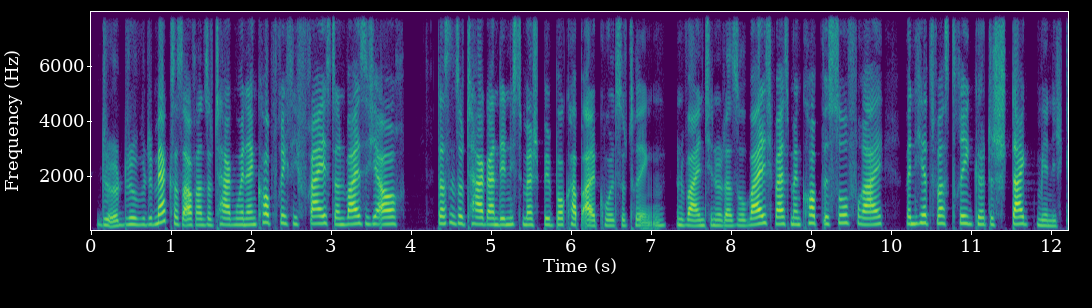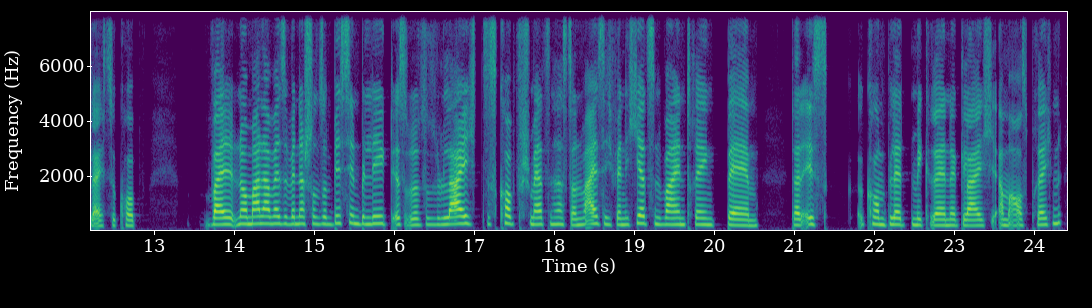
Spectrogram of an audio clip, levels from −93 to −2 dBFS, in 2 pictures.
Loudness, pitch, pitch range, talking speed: -20 LUFS, 240 Hz, 225-260 Hz, 220 wpm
